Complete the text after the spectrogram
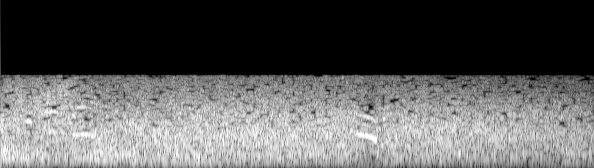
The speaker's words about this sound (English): Oh, blimey. What a lot of sea.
